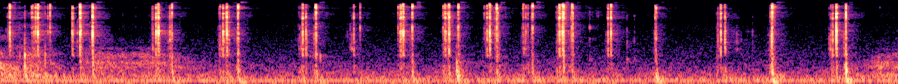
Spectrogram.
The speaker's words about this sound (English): So I've got my beautiful rose gold lash curler.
